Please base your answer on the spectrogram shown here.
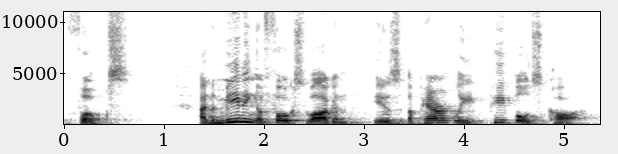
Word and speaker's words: Volkswagen: personally used to say Volkswagen but I have since learned that the initial V is actually pronounced as an F sound in German so the first part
